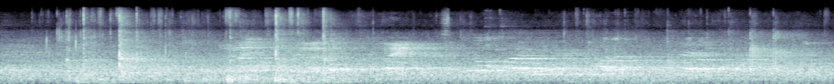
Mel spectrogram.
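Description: Shuttlecocks are struck with rackets, giving sharp pops.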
